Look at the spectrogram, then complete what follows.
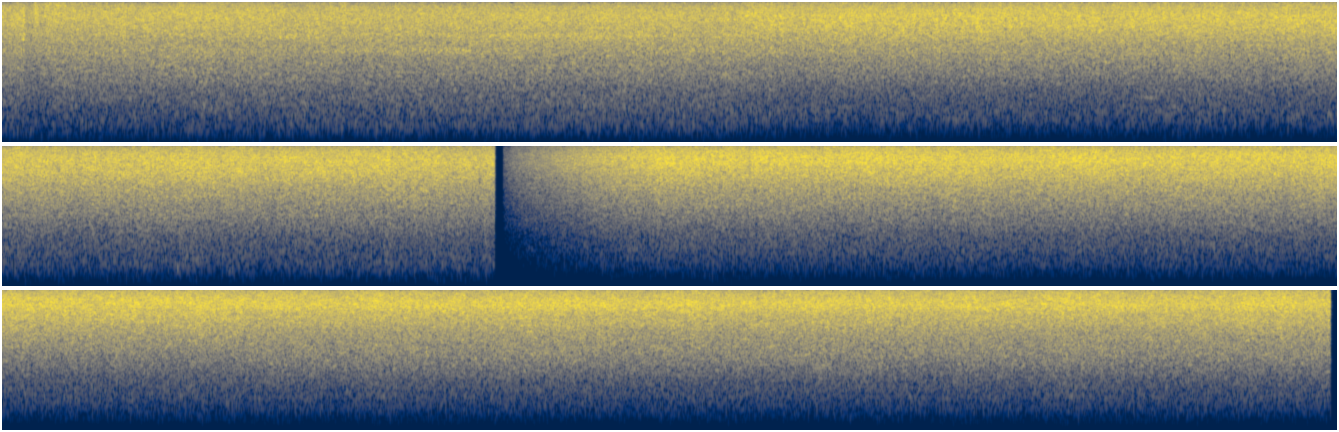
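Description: Steady rushing of a stream and waterfall, an even hiss. It drops out suddenly about halfway through and fades back in, a little thinner in the low end afterwards.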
